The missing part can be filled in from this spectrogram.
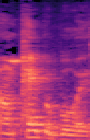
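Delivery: normal talking voice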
